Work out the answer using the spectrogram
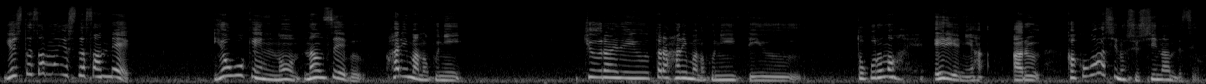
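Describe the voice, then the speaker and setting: Lively high-voiced woman chatting. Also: moderate pace, a little hiss or hum. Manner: chatty, digressive, with soft laughs. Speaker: podcast host. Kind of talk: casual solo chat radio.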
